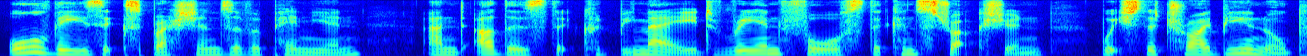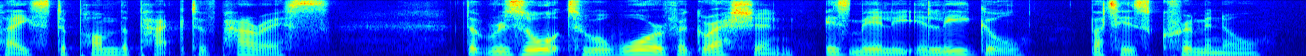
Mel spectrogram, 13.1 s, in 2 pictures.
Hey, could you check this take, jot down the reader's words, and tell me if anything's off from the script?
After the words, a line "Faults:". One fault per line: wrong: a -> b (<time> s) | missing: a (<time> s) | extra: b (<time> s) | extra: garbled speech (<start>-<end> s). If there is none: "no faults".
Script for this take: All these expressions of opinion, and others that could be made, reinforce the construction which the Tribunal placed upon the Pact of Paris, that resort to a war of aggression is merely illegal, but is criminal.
All these expressions of opinion, and others that could be made, reinforce the construction which the Tribunal placed upon the Pact of Paris, that resort to a war of aggression is merely illegal, but is criminal.
Faults:
no faults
